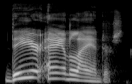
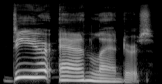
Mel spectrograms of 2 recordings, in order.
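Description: First: It is said in a Southern American accent. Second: It is said in the speaker's ordinary accent.

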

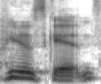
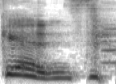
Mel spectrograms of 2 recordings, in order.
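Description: First: The T in peanut is dropped. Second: The T in peanut is clearly pronounced. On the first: The speaker calls it wrong. "because you're like penis skins" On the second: The speaker calls it right. "There's a T"

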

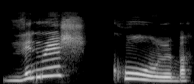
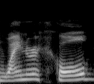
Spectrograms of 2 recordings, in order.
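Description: First: The first name starts with a V sound. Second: The first name starts with a W sound. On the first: The speaker calls it right. "It's Vinrich Kolb" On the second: The speaker calls it wrong. "I've been saying Weinrich Kolb the whole time"

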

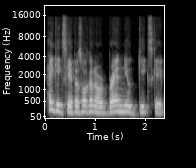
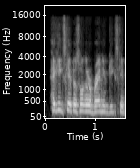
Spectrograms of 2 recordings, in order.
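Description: First: It is said slowly and clearly. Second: It is said fast, run together like one word. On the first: "this is the part of the show that I have to like slow down" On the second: "I got to get like really fast"

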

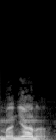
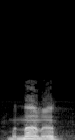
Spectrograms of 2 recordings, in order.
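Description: First: The middle consonant is an NY sound. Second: The middle consonant is a plain N sound. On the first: The speaker calls it right. "you should say manana" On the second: The speaker calls it wrong. "Instead of saying manana"

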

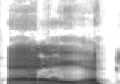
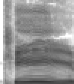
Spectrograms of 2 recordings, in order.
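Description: First: The word is pronounced like 'kay'. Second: The word is pronounced like 'key'. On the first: The speaker calls it wrong. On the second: The speaker calls it right. "they pronounce it correctly"

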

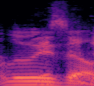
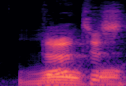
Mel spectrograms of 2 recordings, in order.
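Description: First: The name is said with every syllable in full. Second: The name is swallowed low in the throat. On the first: The speaker calls it wrong. "It's not Louisville" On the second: The speaker calls it right. "Like it's something in your throat"

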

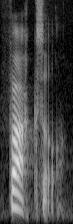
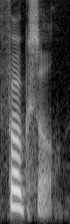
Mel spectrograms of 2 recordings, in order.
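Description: First: It is said with a New England accent. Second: It is said in a short, reduced form. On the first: "if you're from some parts of New England" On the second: "but it's pronounced forecastle"

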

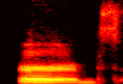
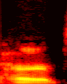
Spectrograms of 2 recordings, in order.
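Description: First: The word begins with a vowel, no h sound. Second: The word begins with an audible h sound. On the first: The speaker calls it wrong. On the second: The speaker calls it right.

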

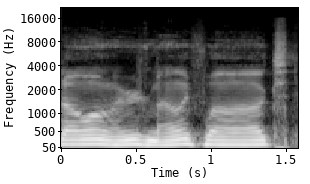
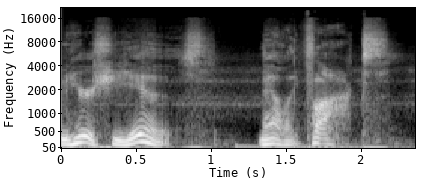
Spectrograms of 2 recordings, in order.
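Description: First: It is said with low, flat energy. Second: It is said with high, hyped-up energy.

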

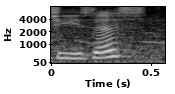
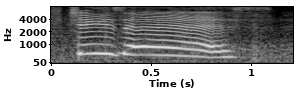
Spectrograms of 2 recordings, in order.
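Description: First: The word is said flatly, without exclamation. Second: The word is said with an exclamation. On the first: The speaker calls it wrong. "they don't say Jesus" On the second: The speaker calls it right. "Do you see the exclamation point?"

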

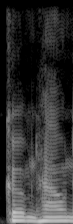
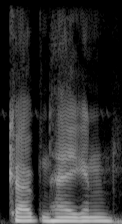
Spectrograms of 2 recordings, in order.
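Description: First: It is said with a foreign pronunciation. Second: It is said with an English pronunciation.

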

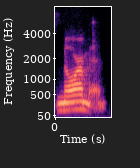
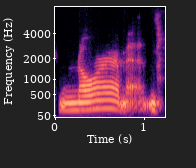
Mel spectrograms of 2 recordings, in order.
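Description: First: The r sound in the name is pronounced. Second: The r sound in the name is dropped. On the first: "Your new name is Norman" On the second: "they didn't have R's in our language. So it sounded so funny"

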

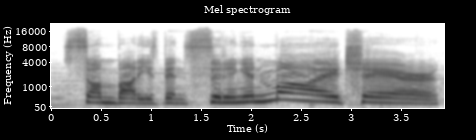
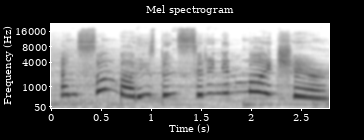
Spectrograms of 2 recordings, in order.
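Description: First: It is said in a deep, growling voice. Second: It is said in a high, squeaky voice.

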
